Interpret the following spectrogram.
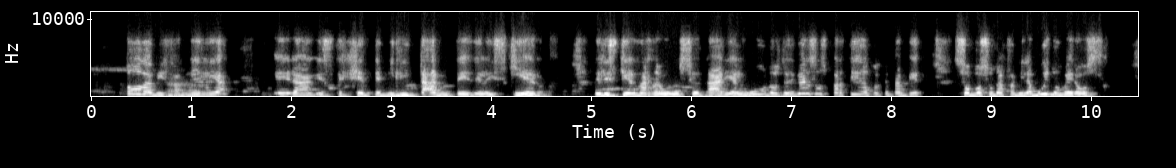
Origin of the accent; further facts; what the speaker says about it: Lima, Peru; born there; Entonces ahora me veo obligada a poner que nací en Lima, pues, ¿no? Porque antes yo ponía Canta en 1959, ahora pongo Lima en 1959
